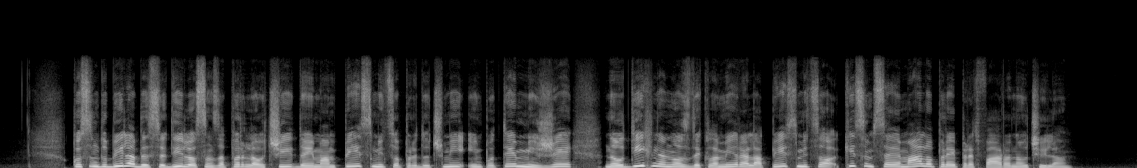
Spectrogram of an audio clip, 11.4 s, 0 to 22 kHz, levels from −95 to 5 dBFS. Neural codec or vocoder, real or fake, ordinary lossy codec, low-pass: codec, 44.1 kHz, 7.8 kbps, Pupu-Codec; fake; none; 14.4 kHz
